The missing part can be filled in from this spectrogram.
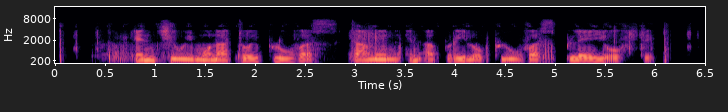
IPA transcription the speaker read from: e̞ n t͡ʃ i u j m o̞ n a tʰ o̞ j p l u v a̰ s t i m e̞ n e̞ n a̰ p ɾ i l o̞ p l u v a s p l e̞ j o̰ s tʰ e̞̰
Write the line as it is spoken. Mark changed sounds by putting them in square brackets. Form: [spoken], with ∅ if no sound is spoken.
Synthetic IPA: e̞ n t͡ʃ i u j m o̞ n a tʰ o̞ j p l u v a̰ s t [a] m e̞ n e̞ n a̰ p ɾ i l o̞ p l u v a s p l e̞ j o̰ [f] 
